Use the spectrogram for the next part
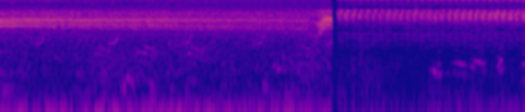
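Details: Cicada singing in summer: a loud, steady high-pitched hiss that abruptly switches to a rapid, pulsing buzz of evenly repeated throbs, with faint chirps underneath.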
